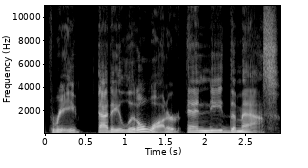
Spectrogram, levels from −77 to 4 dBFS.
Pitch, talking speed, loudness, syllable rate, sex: 130 Hz, 185 wpm, -17 LUFS, 4.3 syllables/s, male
